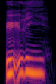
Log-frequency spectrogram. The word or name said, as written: ørige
